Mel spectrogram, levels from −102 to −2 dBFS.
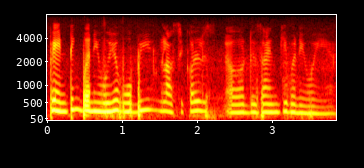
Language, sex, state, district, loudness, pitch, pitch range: Hindi, female, Chhattisgarh, Raipur, -22 LUFS, 245 Hz, 225-265 Hz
